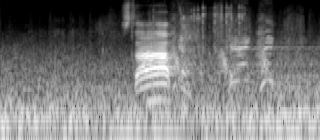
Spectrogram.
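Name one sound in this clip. A game character's sword swishes.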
